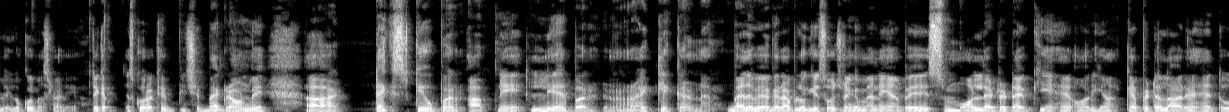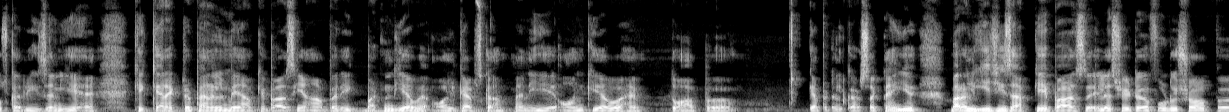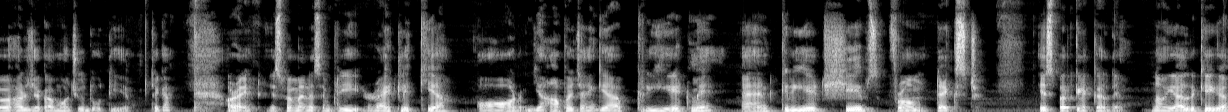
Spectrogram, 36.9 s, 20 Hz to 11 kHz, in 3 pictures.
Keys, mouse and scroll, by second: 5.9 right click, 7.8 click, 12.6 click, 16.8 click, 19.3 click, 27.6 right click, 27.6 right click.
